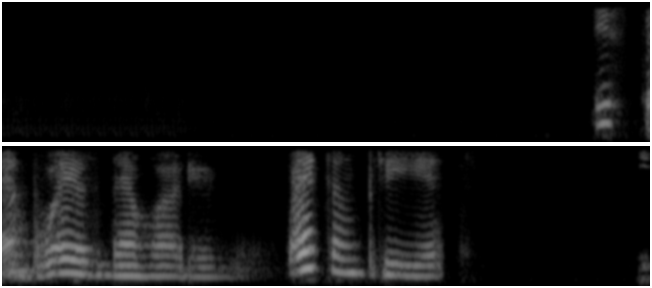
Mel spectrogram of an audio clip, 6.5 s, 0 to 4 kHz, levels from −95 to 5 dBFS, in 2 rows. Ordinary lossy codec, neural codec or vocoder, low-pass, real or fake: none; codec, 24 kHz, 0.9 kbps, WavTokenizer, medium music audio release; 3.6 kHz; fake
